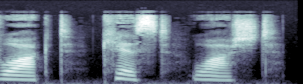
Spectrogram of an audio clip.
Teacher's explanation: Think of walked, kissed, washed. Your vocal cords don't vibrate.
